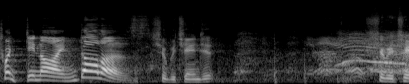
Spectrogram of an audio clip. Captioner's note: audience cheers; audience: Yeah! Cheers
